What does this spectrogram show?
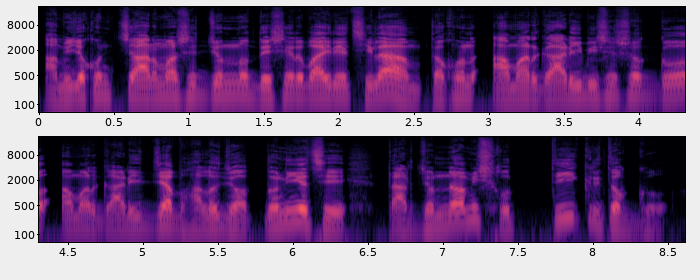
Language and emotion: Bengali, happy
